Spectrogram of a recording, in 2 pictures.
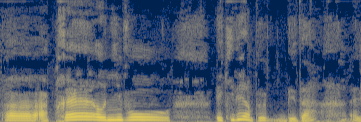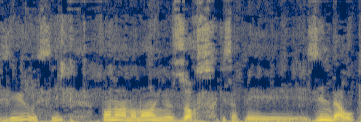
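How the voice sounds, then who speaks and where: A woman in her thirties from the French Alps, who raises mules as an amateur, introducing herself casually outdoors in a field beside her animals and pausing often to hesitate. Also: medium pitch, lively intonation, dark tone. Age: 30s. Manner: hesitant, frequent filler pauses. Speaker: amateur mule breeder. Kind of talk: casual self-introduction to camera.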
